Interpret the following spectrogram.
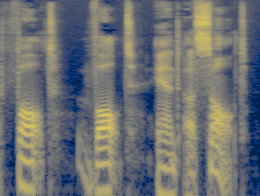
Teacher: But when scholars added the L back in to reflect the ancient history of those words, it affected the way some people pronounced them. Over time, fault, vault, and assault all started to acquire a slight L sound in their pronunciation based on the influence of the spellings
